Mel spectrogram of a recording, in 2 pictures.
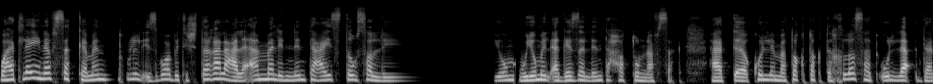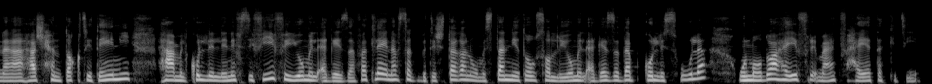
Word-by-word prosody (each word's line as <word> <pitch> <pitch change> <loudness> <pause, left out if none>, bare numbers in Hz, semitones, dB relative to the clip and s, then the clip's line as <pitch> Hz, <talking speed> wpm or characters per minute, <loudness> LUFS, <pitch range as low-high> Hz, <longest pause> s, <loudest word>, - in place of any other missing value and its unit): وهاتلاقي 260 +7 +3
نَفسك 265 -1 +1
كمان 220 +3 +1
طول 245 0 -4
الأسبوع 225 +1 -2
بتشتغل 230 +5 +1
على 175 -5 +4
أمل 230 0 +3
إن 195 0 0
أنت 215 -1 -1
عايز 200 +2 0
توصل 215 -1 0
ليوم 165 -1 -7 0.9
ويوم 195 +4 +5
الأجازة 190 0 +2
اللي 180 -1 -1
أنت 195 +1 -2
حاطّه 190 -1 -3
لنَفسك. 155 -2 -6 0.3
هت 170 +1 +2
كُلّ 210 +5 +2
ما 185 -2 +2
طاقتك 210 -1 -3
تخلص 235 +8 -2
هتقول 190 0 -1
لأ، 190 - +5
ده 170 -1 -3
أنا 165 +1 0
هاشحن 185 +1 0
طاقتي 190 +1 -3
تاني، 225 +7 +2 0.3
هاعمل 195 -3 +4
كُلّ 205 +2 0
اللي 175 -1 +1
نِفسي 200 0 -3
فيه 240 +9 -1
في 230 - -2
يوم 200 0 +3
الأجازة، 155 -4 -2
فتلاقي 235 +7 0
نَفسك 220 -1 -2
بتشتغل 205 +6 -2
ومستني 195 +3 0
توصل 190 -1 -2
ليوم 170 +3 0
الأجازة 185 +1 -2
ده 205 +3 0
بكُلّ 195 -3 -2
سهولة، 240 - -2 0.3
والموضوع 195 +5 +5
هيفرق 210 -2 0
معاك 170 +4 -4
في - - -14
حياتك 175 +1 -4
كتير. 145 0 -15
195 Hz, 175 wpm, -23 LUFS, 175-215 Hz, 0.9 s, ويوم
